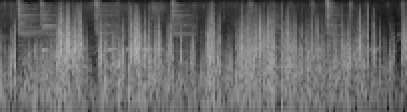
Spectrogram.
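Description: Wind buffeting an outdoor microphone: a loud, gusty rushing noise that eases near the end.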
